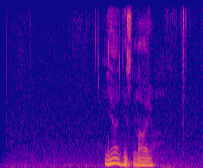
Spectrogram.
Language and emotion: Russian, sad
